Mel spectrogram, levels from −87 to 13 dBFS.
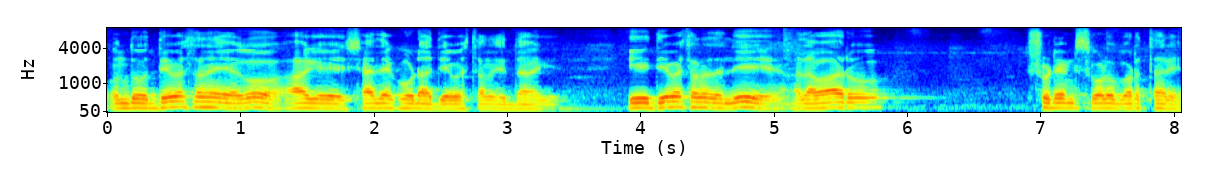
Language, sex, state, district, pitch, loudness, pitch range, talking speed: Kannada, male, Karnataka, Bellary, 125 Hz, -14 LUFS, 115-140 Hz, 120 wpm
